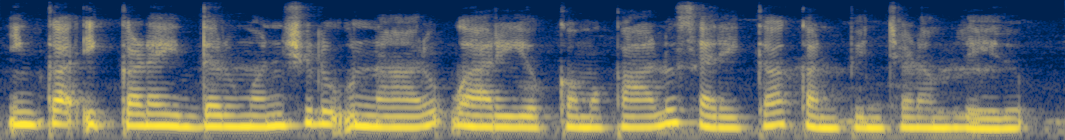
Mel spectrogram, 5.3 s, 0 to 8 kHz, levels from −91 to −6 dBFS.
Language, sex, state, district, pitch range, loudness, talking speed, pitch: Telugu, female, Telangana, Hyderabad, 180-220 Hz, -13 LUFS, 125 wpm, 195 Hz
